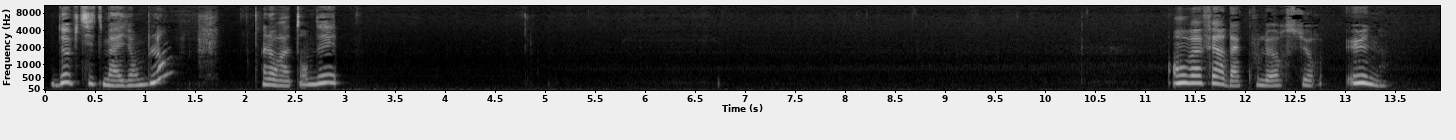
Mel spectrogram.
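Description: Metal knitting needles click softly against each other.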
